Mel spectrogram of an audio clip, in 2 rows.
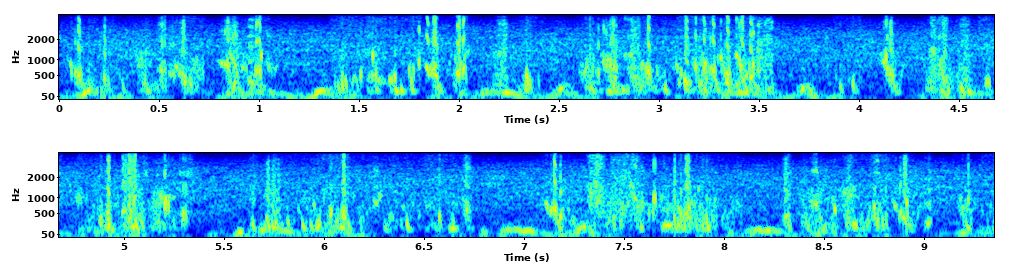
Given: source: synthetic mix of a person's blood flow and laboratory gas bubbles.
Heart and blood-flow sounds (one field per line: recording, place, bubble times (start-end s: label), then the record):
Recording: Doppler ultrasound of blood flow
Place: precordium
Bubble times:
0.02-0.73 s: bubbles
0.78-1.10 s: bubbles
1.34-2.07 s: bubbles
2.16-2.44 s: bubbles
2.58-3.62 s: bubbles
3.87-4.01 s: bubbles
4.09-4.25 s: bubbles
4.30-4.69 s: bubbles
4.75-5.36 s: bubbles
5.62-6.75 s: bubbles
7.07-8.11 s: bubbles
8.29-9.07 s: bubbles
9.14-9.36 s: bubbles
From the record:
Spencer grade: 4 (maximum detectable bubble signal sounding continuously throughout systole and diastole of every cardiac period, and overriding the amplitude of the normal cardiac signals)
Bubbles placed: only in the low amplitude regions of the cardiac cycle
